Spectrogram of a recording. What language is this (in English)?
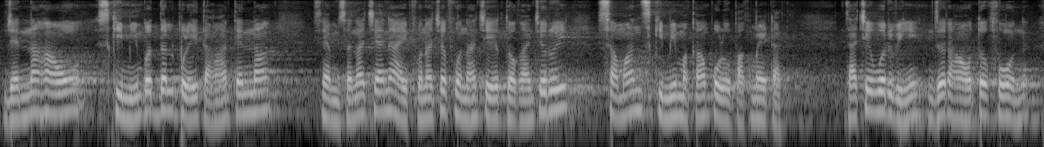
Konkani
